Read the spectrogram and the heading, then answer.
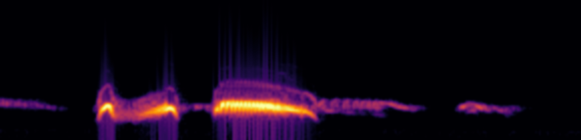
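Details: Spotted dove cooing at early morning to provoke fighting and lure: faint soft coo, then one loud phrase of a sharp double note and a long full coo, fading into soft murmurs.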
